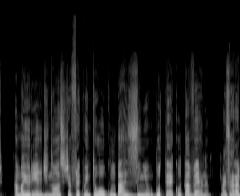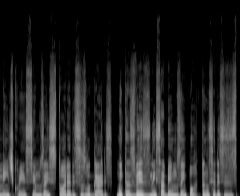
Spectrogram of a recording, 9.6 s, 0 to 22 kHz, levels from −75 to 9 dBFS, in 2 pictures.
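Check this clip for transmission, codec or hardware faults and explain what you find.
Repeated frames, three times: at 0.79 s just before "de nós já frequentou", at 3.01 s after "já frequentou algum barzinho", and at 6.63 s after "conhecemos a história desses". Each time, a 40 ms block of compressed frames gets played twice, so you hear a quick stutter that adds 40 ms.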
